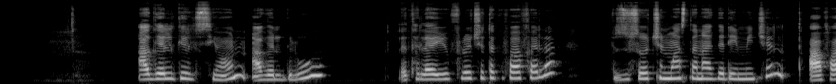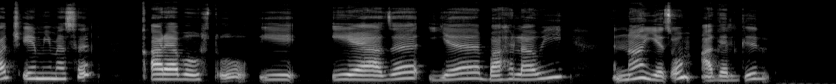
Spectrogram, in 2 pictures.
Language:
Amharic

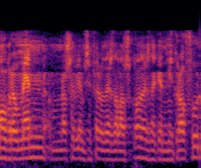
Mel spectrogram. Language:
Catalan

